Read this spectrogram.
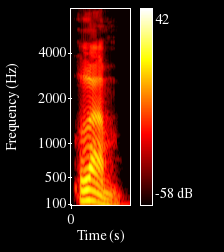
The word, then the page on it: lamp: British English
